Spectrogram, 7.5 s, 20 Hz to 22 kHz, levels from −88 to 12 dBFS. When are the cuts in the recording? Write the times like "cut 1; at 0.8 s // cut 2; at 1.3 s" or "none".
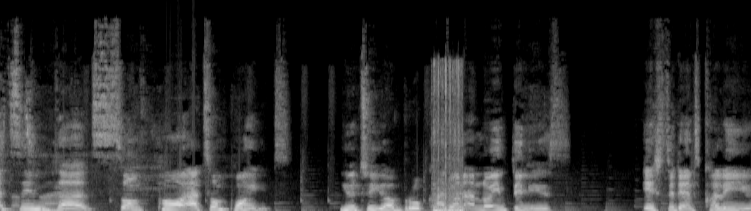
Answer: cut 1; at 4.3 s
